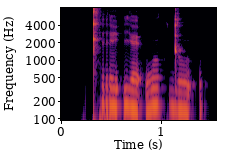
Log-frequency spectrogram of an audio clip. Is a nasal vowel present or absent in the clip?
absent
